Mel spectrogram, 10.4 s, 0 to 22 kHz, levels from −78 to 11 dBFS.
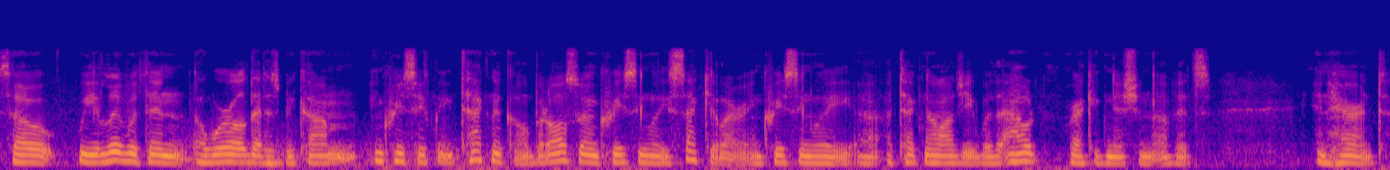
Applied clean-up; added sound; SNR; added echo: none; Thunder; 20 dB; none.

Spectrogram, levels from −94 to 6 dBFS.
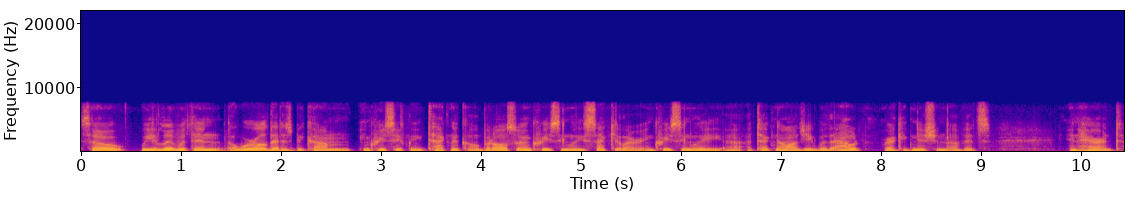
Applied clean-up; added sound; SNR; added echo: neural mask model RNNoise.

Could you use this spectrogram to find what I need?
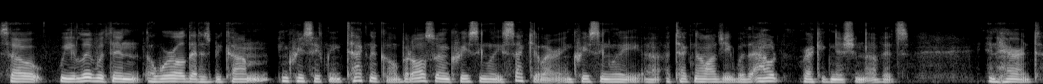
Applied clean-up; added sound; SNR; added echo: none; none; none; none.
